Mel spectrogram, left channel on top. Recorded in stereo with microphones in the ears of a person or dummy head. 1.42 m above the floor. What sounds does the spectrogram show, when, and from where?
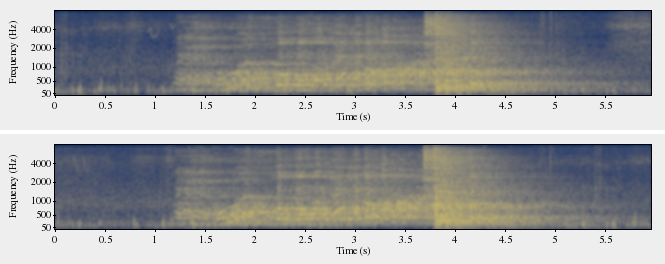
1.2 s laughter: 60° right (ahead or behind), 4 m; by 4.3 s 85° right, 4.5 m
3.7 s a door slam: 75° right (ahead or behind), 4 m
